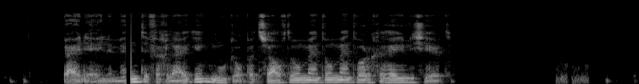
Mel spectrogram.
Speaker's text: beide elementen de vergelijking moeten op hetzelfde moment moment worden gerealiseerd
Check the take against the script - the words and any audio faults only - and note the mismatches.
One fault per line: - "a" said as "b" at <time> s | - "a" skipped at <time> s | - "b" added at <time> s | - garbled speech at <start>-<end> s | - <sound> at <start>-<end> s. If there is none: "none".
- dropout at 1.3-1.3 s
- laugh at 5.6-5.9 s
